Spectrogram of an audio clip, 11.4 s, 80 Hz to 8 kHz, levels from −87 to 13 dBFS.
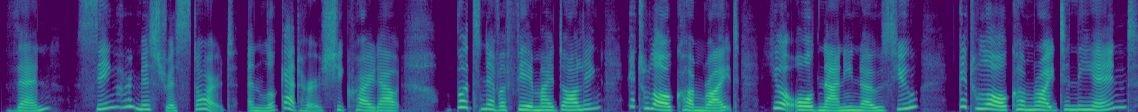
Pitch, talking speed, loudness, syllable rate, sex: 280 Hz, 185 wpm, -18 LUFS, 4.4 syllables/s, female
